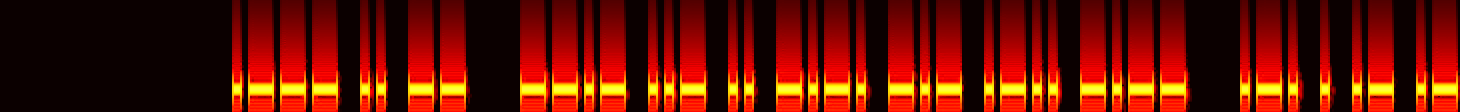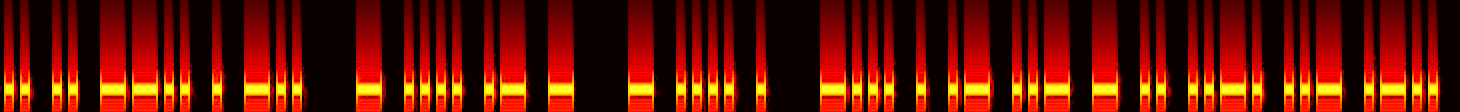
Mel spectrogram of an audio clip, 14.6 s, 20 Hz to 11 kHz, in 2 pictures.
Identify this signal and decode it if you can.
Morse code, heard as a keyed tone, about 30 wpm, 700 Hz. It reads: JIM QUICKLY REALIZED THAT THE BEAUTIFUL
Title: Pangram Challenge v2 - 30wpm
